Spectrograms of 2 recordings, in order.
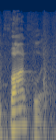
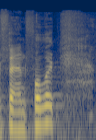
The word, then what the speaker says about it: Fanfulik: MARL Board Chair, Fonflick. Bill is a little nervous. I'll give you the correct pronunciation of my Czech name. Okay. My name is Fanfulik.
